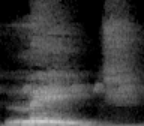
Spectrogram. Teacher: eu falo o E mais forte, lei. O I quase não sai, Sai só no finalzinho, ó. Leite. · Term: semivogal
